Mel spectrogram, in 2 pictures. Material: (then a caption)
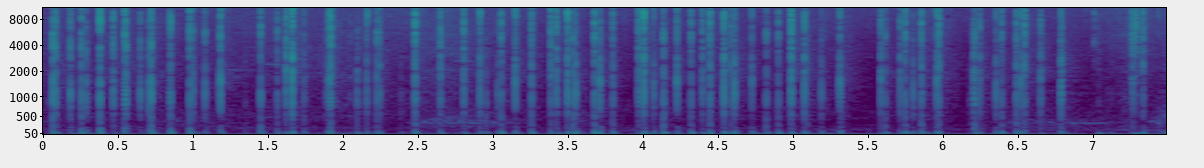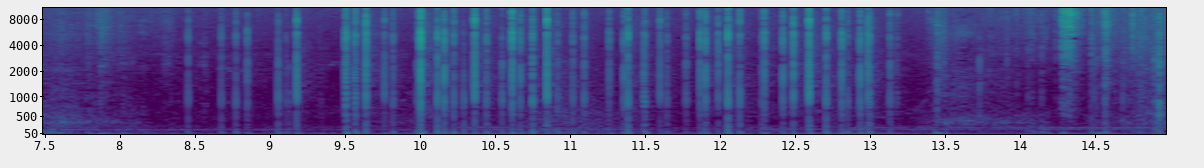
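Cardboard. A large, flat, hollow dark-blue printed cardboard advent calendar is held up close and handled, scratched with long nails and fingertips. The result is a dense run of sharp, crackly taps and scrapes over a deep, boomy low rumble.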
